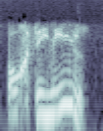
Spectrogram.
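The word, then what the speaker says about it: Ughtyneill: Ochty Neil.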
